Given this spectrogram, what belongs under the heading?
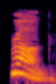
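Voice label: "rug", American English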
